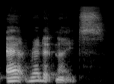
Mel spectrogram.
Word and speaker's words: RedditKnights: go ahead over to @Reddit Nights. That's the @ symbol REDDITKNIGHTS. And yes, before you ask, the K is silent for Silent Nights.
